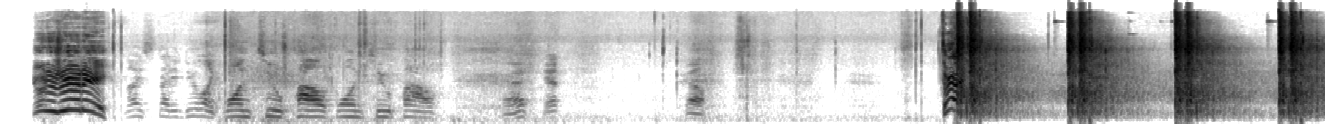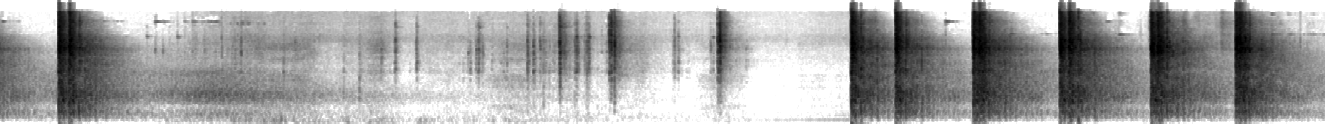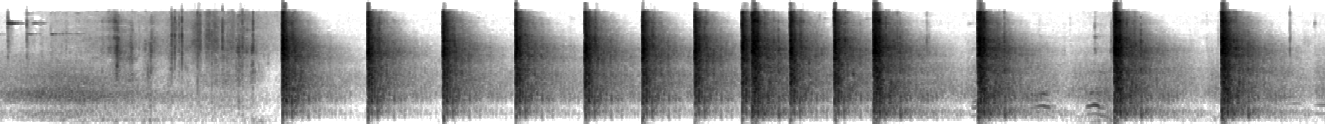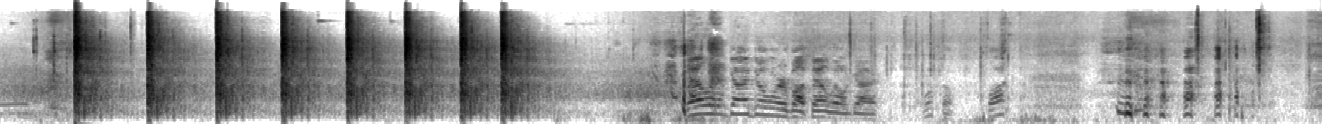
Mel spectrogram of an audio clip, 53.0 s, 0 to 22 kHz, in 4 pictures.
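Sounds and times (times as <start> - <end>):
gunshots with echo: 9.5 - 14.8, 21.8 - 26.4, 29.3 - 39.4, 40.5 - 45.4.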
